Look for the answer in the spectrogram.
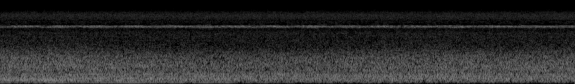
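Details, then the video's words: Winter night chorus of cicadas in a Floridian back yard. A continuous high, even-pitched drone runs the whole time without pause, set against heavy background hiss with a soft low hum underneath. "Cicada Sounds"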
